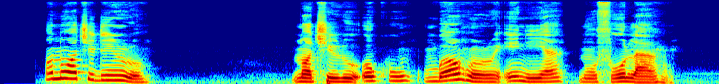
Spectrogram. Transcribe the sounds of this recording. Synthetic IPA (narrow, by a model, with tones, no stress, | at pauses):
ɔ˦nʊ˦ɔ˦t͡ʃɪ˦dɪ˨n̩˦ɾo˨ | nɔ˨t͡ʃi˨ɾu˨ʔo˦kʷu˦ŋ͡m̩˨ɡ͡be˦ɔ˦ɦʊ˨ɾʊ˨ʔe˦ɲi˨ja˦nʊ˨fʊ˨ʊ˦la˨a˦ɦʊ̰˨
